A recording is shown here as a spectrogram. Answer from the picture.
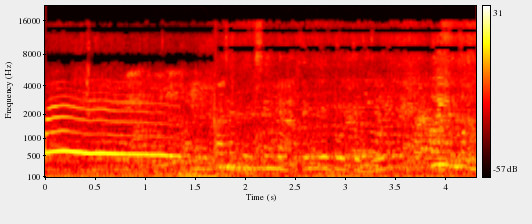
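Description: One high, drawn-out call lasting about a second and a half, rising sharply at its start and then sliding slowly down, followed by low chatter.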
